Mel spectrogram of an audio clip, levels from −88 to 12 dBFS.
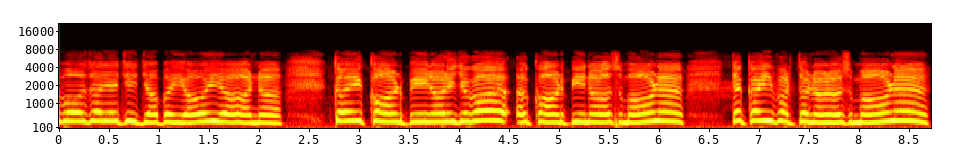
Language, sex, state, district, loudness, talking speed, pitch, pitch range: Punjabi, female, Punjab, Kapurthala, -11 LUFS, 165 wpm, 310 Hz, 295-335 Hz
